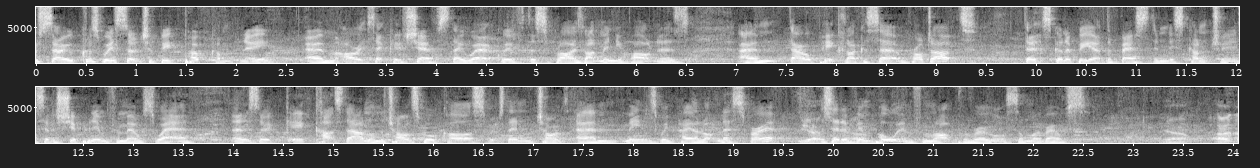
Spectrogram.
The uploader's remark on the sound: The Lock In team take to the airwaves live at The Restaurant Show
